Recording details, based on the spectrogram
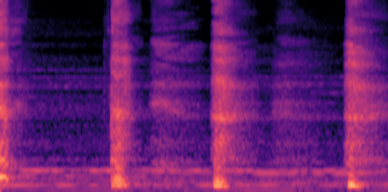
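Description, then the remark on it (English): A voice imitates someone running up behind a man, panting heavily: three loud, harsh, breathy gasps about a second apart, with softer airy breaths in between, and no words spoken. “As someone kind of runs up behind him, like panting heavily, like.”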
